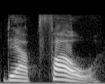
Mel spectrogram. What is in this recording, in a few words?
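"peacock", English word; Multi-Lingual Talking Picture Dictionary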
